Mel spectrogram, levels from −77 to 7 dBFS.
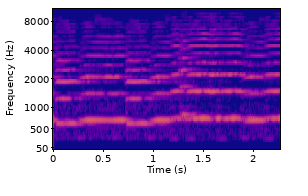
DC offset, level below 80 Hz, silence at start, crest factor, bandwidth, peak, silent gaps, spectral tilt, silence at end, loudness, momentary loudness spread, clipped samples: under 0.1%; under -90 dBFS; 0 s; 12 dB; 11 kHz; -22 dBFS; none; 3.5 dB/octave; 0 s; -31 LUFS; 3 LU; under 0.1%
